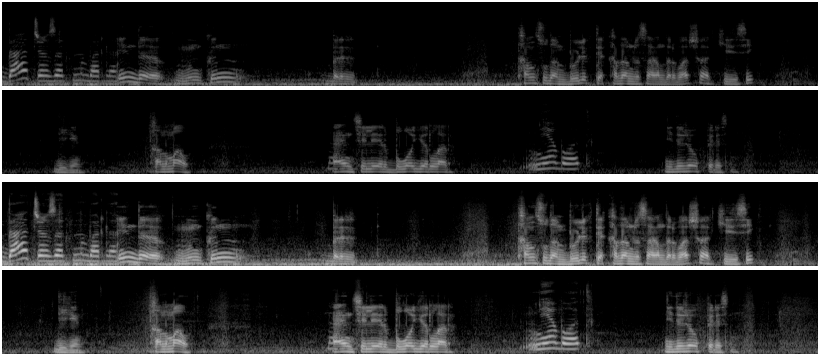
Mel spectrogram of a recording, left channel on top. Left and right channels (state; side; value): quieter; left; 14.0 dB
